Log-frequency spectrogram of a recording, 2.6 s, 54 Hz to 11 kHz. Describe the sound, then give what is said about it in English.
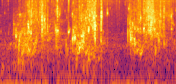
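Bare feet, with pants rolled up, slosh and splash through shallow cold water in a steady series of uneven wading steps, fairly loud, with no voices. The water is about 6 to 8 inches deep, about 12 feet from shore, with the snow-capped Panamint Mountains in view. “Okay, so it's not like I'm going to come all this way without trying this myself, so the shoes and socks are off, pants are rolled up, let's get into the water.”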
